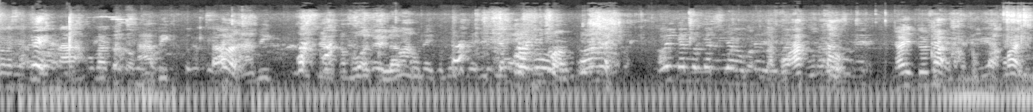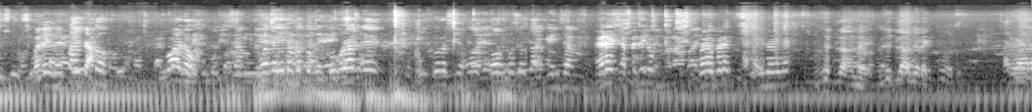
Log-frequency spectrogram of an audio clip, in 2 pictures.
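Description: Several men talk and chat casually close by, outdoors.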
